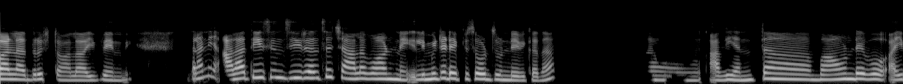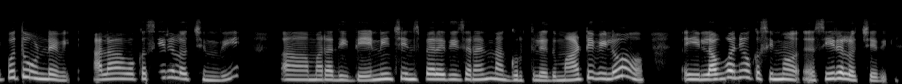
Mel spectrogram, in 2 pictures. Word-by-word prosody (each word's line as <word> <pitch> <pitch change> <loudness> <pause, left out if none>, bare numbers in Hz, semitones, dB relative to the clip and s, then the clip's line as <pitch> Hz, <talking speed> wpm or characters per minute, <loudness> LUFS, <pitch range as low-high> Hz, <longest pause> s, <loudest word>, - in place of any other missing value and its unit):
వాళ్ళ 240 -1 +7
అదృష్టం 220 -1 -4
అలా 195 0 -3
అయిపోయింది. 195 +1 -5 0.6
కానీ 310 +7 -2 0.2
అలా 250 +4 +4
తీసిన 320 +1 +1
సీరియల్సే 300 +2 +1
చాలా 265 0 +2
బావుంటున్నాయి. 250 -4 +2
లిమిటెడ్ 255 +4 +3
ఎపిసోడ్స్ 245 -1 0
ఉండేవి 195 -3 -1
కదా! 195 +6 -4 1.0
ఆ! - - -5 0.6
అవి 195 +2 -1
ఎంత 210 +5 -2 0.6
బావుండేవో. 245 +2 +2
అయిపోతూ 310 +11 -1
ఉండేవి. 230 -7 +1 0.3
అలా 245 +3 +1 0.2
ఒక 250 +1 -4
సీరియల్ 310 -1 -4
వచ్చింది. 210 -3 -6 0.6
ఆహ్, 215 -1 -2
మరి 215 0 -1
అది 205 0 -2
దేన్నించి 230 +7 +2
ఇన్‌స్పైర్ 240 +1 +2
అయి 230 - -1
తీశారు 225 0 -1
అని 250 +3 +1
నాకు 220 -4 -1
గుర్తులేదు. 190 -2 -3
మా 205 - +3
టీవీ‌లో 275 +2 +1 0.7
ఈ - - +4 0.2
లవ్ 240 +5 +4
అని 310 - -2
ఒక 280 - -3
సినిమా 240 -1 +4 0.2
ఆహ్, - - -3
సీరియల్ 260 -1 +4
వచ్చేది. 170 -3 -6
235 Hz, 145 wpm, -24 LUFS, 210-260 Hz, 1.0 s, వాళ్ళ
